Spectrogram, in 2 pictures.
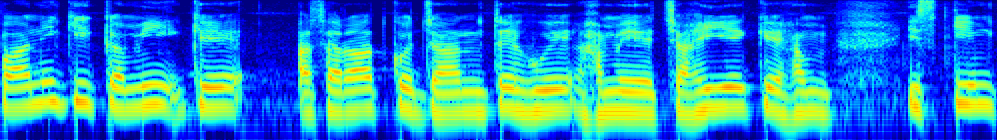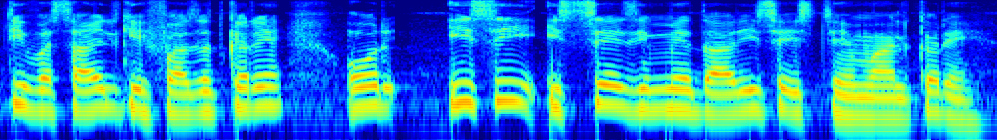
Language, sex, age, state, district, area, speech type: Urdu, male, 30-45, Uttar Pradesh, Muzaffarnagar, urban, spontaneous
